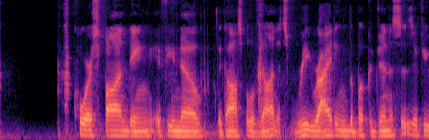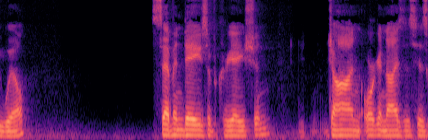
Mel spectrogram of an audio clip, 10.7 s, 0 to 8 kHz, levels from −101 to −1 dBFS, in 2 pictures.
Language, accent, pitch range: English, American, 105-130 Hz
